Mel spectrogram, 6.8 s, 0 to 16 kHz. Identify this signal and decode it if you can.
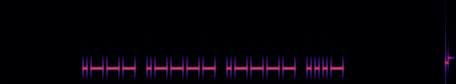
Morse code, heard as a keyed tone, about 20 wpm, 700 Hz. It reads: J11V
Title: Four Challenging Letter-Number Combinations 20wpm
